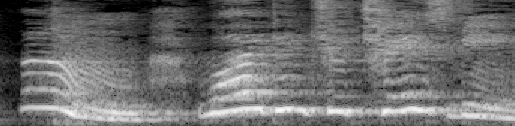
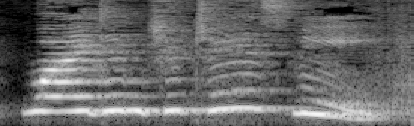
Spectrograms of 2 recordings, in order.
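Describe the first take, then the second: First: High timid question. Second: High, hesitant timid question. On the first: Boy timidly asks the lion why it didn't chase him. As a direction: ask meekly, afraid of the beast. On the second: Boy timidly asks the lion again, meekly. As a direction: ask it meekly, a scared boy. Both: Acted. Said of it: "he asked timidly".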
